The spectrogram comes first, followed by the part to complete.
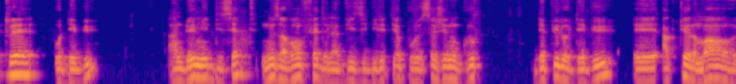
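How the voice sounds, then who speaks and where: Husky deep-voiced man from Gabon. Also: a little mellow. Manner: hesitant, repeats words. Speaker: company founder, Zoom guest. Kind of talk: unprepared remarks on a video call. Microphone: video call.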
